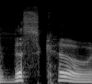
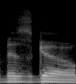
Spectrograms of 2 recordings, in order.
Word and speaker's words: Visco: Anyway, is a scrolling shooter arcade game developed by Visco, not Visgo, like I thought.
